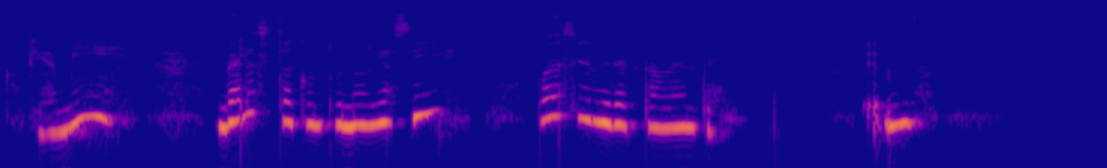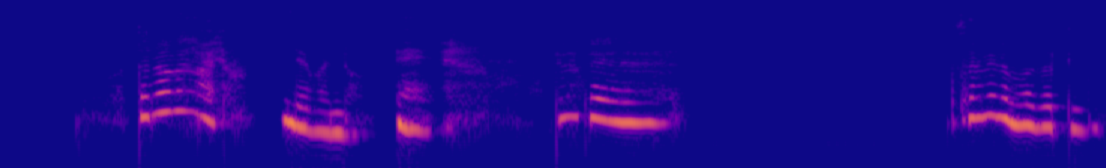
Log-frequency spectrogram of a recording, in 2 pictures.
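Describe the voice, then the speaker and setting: A woman whispering softly and gently in an ASMR roleplay, playing a friend who grooms you. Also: sits high, animated, slow pace, long pauses. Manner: soft whispering, close and gentle.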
